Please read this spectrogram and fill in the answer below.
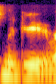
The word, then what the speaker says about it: McGee: It is McGee, right? – Yes.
